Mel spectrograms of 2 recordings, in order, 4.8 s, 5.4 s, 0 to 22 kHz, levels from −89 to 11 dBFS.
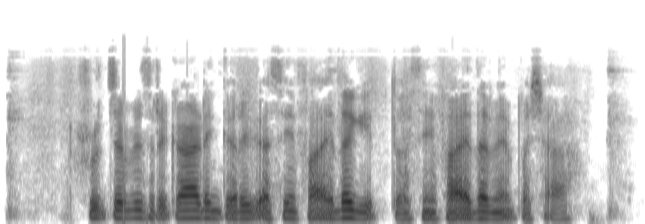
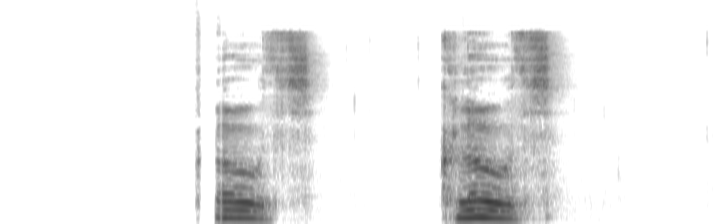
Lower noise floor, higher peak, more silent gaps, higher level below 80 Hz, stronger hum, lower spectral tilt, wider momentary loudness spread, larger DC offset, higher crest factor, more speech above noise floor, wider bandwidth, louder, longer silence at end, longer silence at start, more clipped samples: second, -46 dBFS vs -86 dBFS; first, 0 dBFS vs -6 dBFS; neither; first, -54 dBFS vs -74 dBFS; neither; first, -6.5 dB/octave vs -5 dB/octave; second, 12 LU vs 16 LU; neither; about the same, 20 dB vs 20 dB; second, 27 dB vs 64 dB; second, 9 kHz vs 12.5 kHz; first, -19 LUFS vs -24 LUFS; second, 0.25 s vs 1.2 s; second, 0.05 s vs 1.65 s; neither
